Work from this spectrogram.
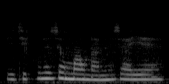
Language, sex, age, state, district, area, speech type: Bodo, other, 30-45, Assam, Kokrajhar, rural, spontaneous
